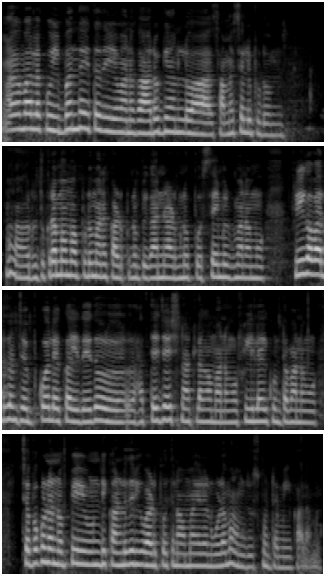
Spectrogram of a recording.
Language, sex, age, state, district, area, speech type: Telugu, female, 45-60, Telangana, Hyderabad, rural, spontaneous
